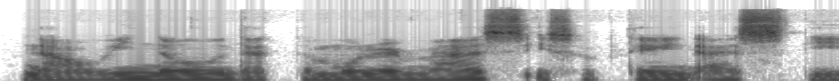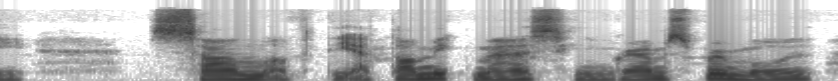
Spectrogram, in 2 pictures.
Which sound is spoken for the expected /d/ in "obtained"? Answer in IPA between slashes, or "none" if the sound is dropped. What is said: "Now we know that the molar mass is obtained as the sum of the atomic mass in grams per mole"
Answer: /d/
